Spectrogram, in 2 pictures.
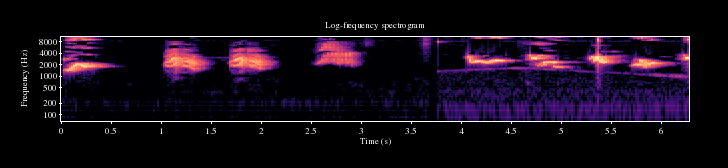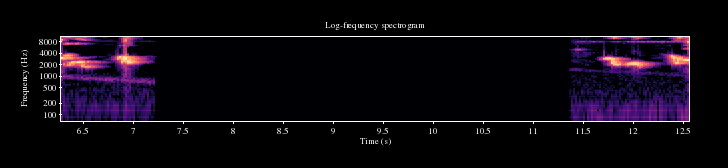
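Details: Song of the American robin: groups of short, warbled, whistled phrases delivered in bursts of several notes, separated by long silent pauses, with a final pair of phrases after the longest gap.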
